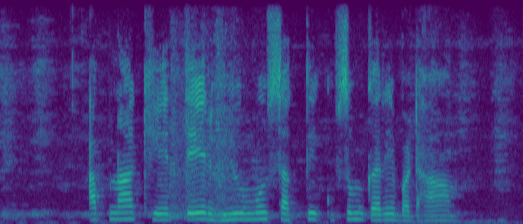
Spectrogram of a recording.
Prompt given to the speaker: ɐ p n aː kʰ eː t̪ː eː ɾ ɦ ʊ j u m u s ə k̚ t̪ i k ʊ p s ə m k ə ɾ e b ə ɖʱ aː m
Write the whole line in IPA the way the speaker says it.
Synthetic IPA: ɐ p n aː kʰ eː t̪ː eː ɾ ɦ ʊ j u m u s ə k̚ t̪ i k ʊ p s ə m k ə ɾ e b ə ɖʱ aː m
